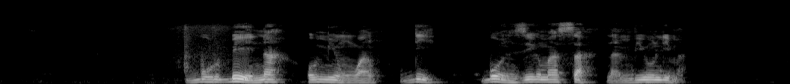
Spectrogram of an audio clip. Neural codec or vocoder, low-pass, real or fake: none; 7.2 kHz; real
